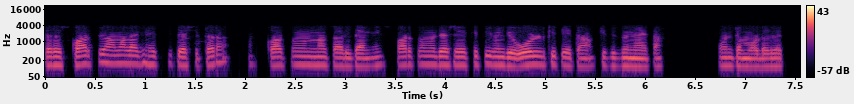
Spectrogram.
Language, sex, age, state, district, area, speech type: Marathi, male, 18-30, Maharashtra, Nanded, urban, conversation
